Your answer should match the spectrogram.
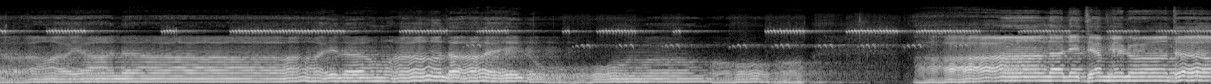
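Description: Male voice chanting a menzuma, Ethiopian Islamic devotional song, in long drawn-out notes with wavering ornaments, breaking off briefly about two-thirds of the way through. A high, steady tone cuts in and out behind the voice.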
